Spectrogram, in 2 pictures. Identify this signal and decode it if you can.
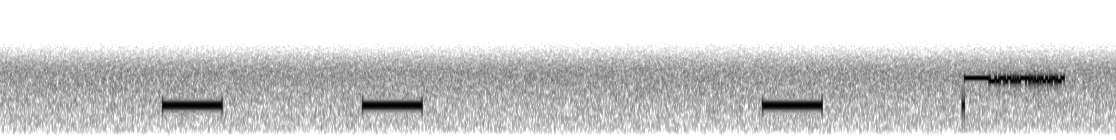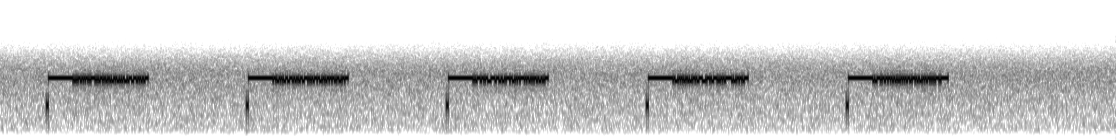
Radio time signal (CHU, Canada), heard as beeps and data bursts, one a second.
